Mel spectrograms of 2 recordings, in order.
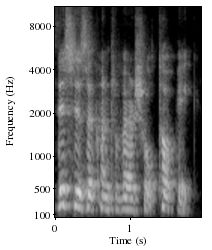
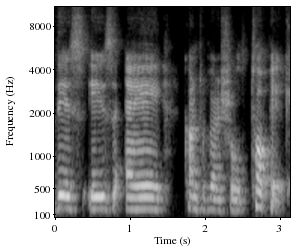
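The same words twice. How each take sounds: First: The a is a schwa linked to is. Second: The a is full and separate from is. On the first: The speaker calls it right. "it's connected to the Z and it's reduced to schwa" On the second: The speaker calls it wrong. "we don't say"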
